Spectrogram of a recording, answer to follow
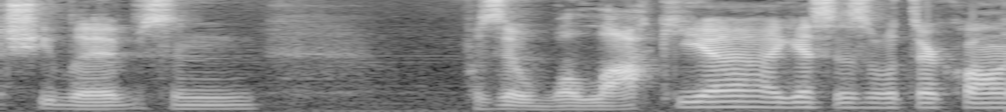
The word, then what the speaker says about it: Wallachia: I think the W is technically supposed to be a V because we're in Romania, but it's whatever. If you go with the Castlevania 64, it's Wallachia, because they actually read you the intro.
